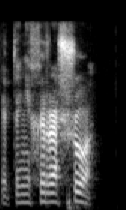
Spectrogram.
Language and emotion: Russian, angry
